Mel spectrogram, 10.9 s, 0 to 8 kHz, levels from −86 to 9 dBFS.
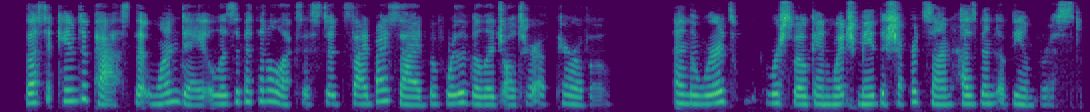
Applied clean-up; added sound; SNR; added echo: neural mask model Resemble Enhance denoiser.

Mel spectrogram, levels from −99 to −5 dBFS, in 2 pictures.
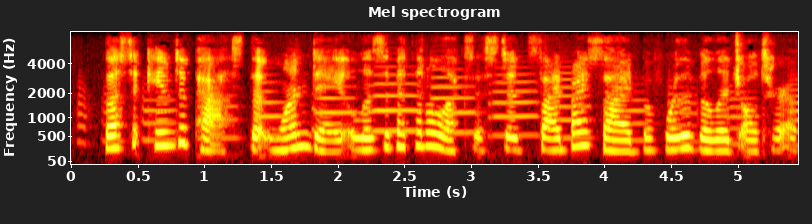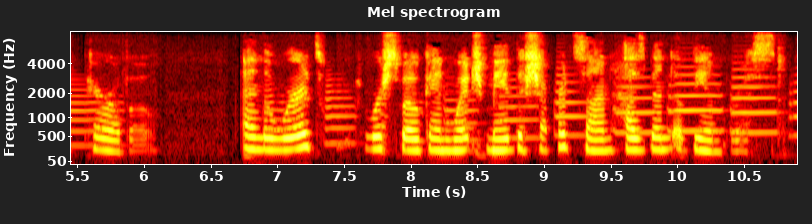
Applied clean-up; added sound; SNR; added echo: none; Trumpet; 16 dB; none.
